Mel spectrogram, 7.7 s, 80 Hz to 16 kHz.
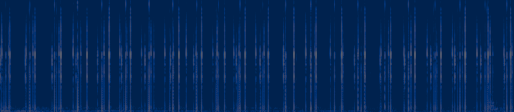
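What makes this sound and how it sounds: Long purple nails rapidly scratch and tap the metal microphone capsules of a Tascam DR-05 recorder. The result is a dense run of sharp, dry, bright clicks with a faint tonal ring near 2.6 kHz, over a quiet low hum.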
